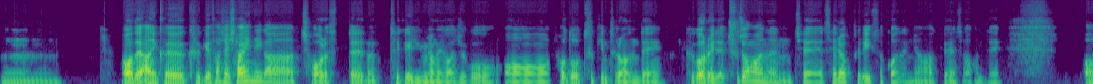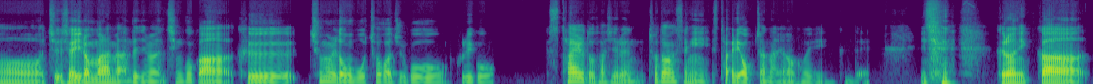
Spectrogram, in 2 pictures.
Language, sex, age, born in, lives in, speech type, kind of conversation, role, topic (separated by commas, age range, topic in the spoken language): Korean, male, 25-29, South Korea, South Korea, conversation, podcast, guest, 어릴 적을 떠올리게 하는 노래가 있나요?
